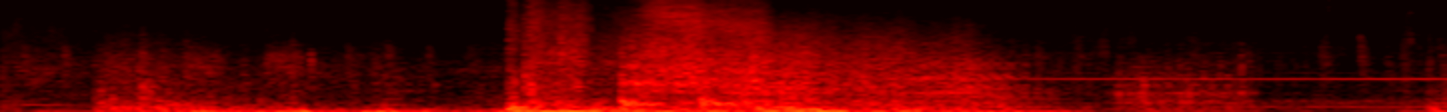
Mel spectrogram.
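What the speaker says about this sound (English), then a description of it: "Explosions in the distance" Heavy explosions roll in from afar in Horizon Zero Dawn, with a loud deep burst in the middle that fades into a lingering rumble, then a steady tone and quieter background.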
